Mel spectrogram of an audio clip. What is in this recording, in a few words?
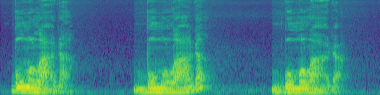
"bumulaga", Dhurga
